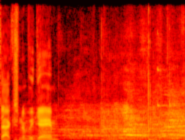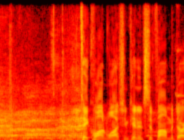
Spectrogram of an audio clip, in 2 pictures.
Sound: chatter

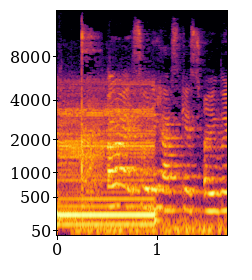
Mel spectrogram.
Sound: buzzer shrilling

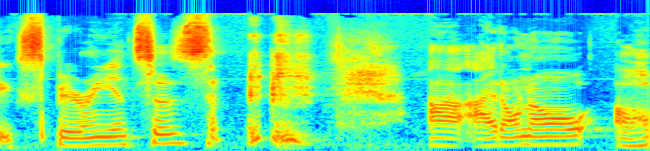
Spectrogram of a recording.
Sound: clears throat

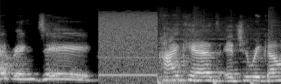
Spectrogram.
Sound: static buzzing

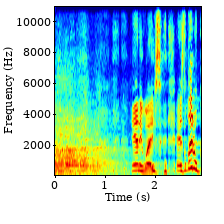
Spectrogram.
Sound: laughter

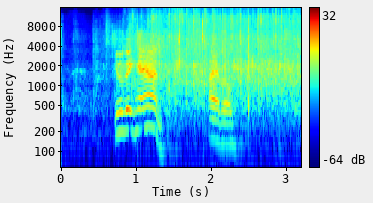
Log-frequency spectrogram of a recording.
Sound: audience applause

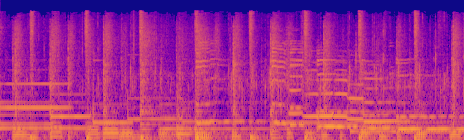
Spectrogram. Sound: audience applauding

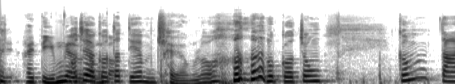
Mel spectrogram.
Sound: Cantonese

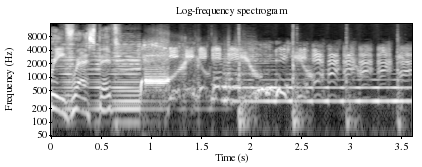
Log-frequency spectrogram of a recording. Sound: laughing

